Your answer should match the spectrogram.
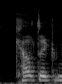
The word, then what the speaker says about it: Celtic: The theme is Arthurian legends meets Celtic mythology. Am I saying Celtic right? – Yeah. – Yes. – Thank goodness. – Not Boston Celtics. Yeah. Celtic is actually how it's said.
